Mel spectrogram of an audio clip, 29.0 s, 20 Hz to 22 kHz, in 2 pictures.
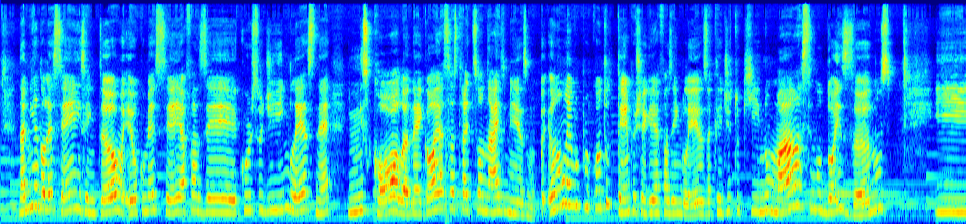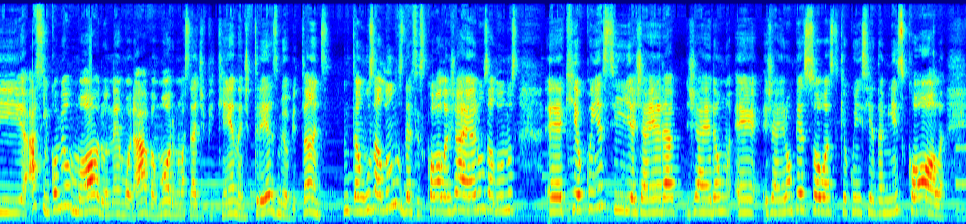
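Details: Adult woman, 25, who stutters, speaking Portuguese; stuttering.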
